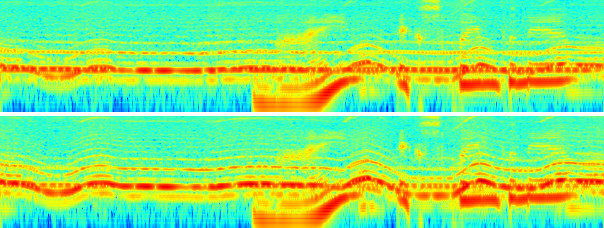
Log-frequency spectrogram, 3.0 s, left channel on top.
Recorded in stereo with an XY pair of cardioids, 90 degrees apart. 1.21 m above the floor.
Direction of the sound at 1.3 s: Straight ahead.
